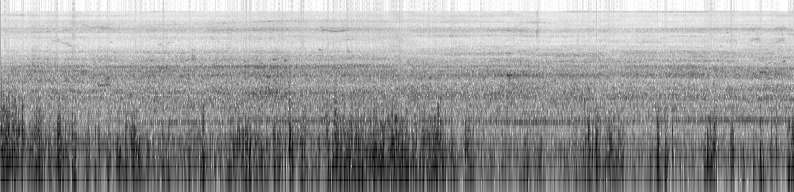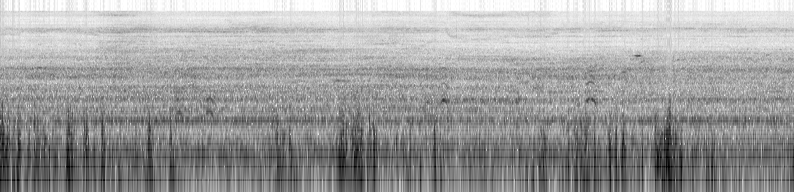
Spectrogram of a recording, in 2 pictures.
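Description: Hydraulic excavator's diesel engine running under load with a steady whine as it lifts concrete sheet piles on a sling. It is louder for the first eight or nine seconds, then settles lower.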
